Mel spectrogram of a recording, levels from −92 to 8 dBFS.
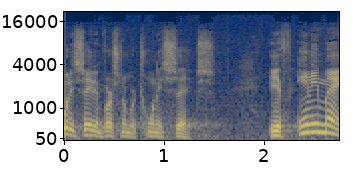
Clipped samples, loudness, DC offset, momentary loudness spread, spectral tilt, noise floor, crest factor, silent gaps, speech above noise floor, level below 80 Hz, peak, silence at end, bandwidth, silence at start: under 0.1%; -17 LUFS; under 0.1%; 14 LU; -4.5 dB/octave; -46 dBFS; 16 dB; none; 30 dB; -48 dBFS; 0 dBFS; 0 s; 15.5 kHz; 0 s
